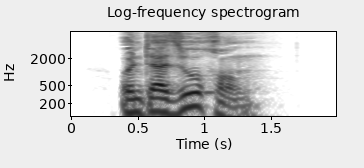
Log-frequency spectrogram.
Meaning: examination, investigation
- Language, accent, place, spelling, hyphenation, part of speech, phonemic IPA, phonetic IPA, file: German, Germany, Berlin, Untersuchung, Un‧ter‧su‧chung, noun, /ʊntɐˈzuːxʊŋ/, [ʔʊntɐˈzuːxʊŋ], De-Untersuchung.ogg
